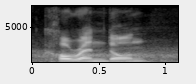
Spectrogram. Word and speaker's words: Corendon: We've got a Corendon. Yeah, Corendon, that's how you say it.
